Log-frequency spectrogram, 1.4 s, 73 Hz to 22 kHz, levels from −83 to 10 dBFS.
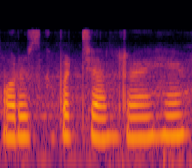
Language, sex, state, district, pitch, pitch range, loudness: Hindi, female, Chhattisgarh, Bilaspur, 215 Hz, 210-225 Hz, -17 LUFS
